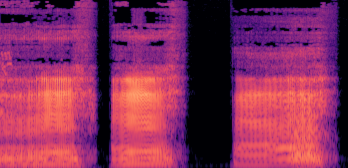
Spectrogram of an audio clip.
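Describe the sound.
A voice imitates an angry growl in three rough, throaty bursts, low and harmonic-rich, each lasting under a second with brief silences between, the last one longest and most guttural.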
